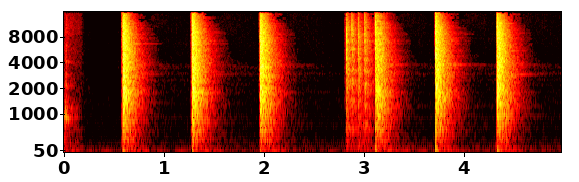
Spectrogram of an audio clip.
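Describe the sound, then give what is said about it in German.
A stack of three cymbals, 12-inch at the bottom, 14-inch in the middle and 16-inch on top, struck about six times at a steady pace, each hit a bright, trashy burst that chokes off quickly. One strike is a rapid flurry of several strokes. No talking. “Ich mache jetzt mal das 12er nach unten, das 14er in die Mitte und das 16er oben drüber. Wie klingt das?”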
